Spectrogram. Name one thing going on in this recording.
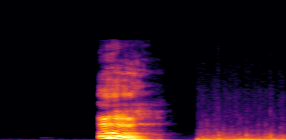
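A young man cries out in a long, wavering wail.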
